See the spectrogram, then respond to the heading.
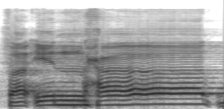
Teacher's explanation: kita tidak mendengungkan innya ini fa in, tapi dibaca jelas suara nunnya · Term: izhar halqi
